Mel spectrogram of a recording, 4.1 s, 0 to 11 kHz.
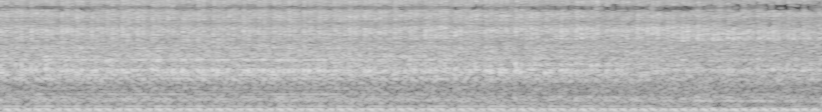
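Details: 1996 GMC 3/4-ton Suburban with Cummins diesel swap and exhaust brakes, started after sitting three days, air compressor running: steady, deep diesel clatter at about three pulses a second, smooth healthy idle with no odd noises.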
